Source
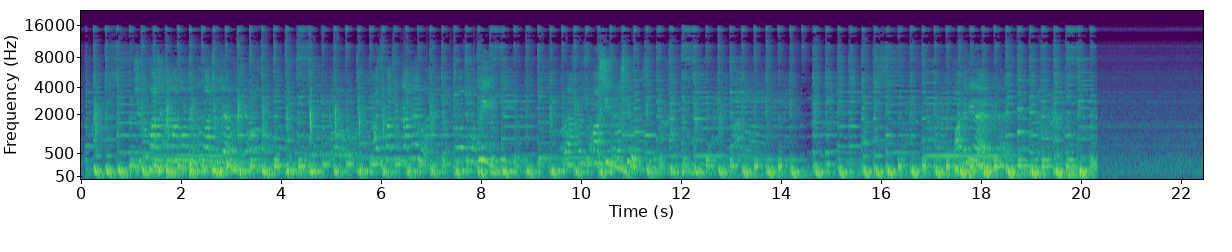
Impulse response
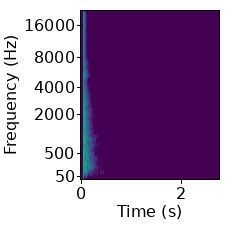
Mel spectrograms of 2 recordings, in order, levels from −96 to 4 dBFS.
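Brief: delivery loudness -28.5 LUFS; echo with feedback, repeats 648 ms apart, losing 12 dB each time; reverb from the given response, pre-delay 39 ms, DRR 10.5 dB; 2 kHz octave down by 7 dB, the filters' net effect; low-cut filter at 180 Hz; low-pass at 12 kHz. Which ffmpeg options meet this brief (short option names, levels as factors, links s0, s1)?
-filter_complex "[0:a]highpass=180,lowpass=12000,equalizer=f=2000:t=o:g=-9,aecho=1:1:648|1296|1944:0.251|0.0628|0.0157,asplit=2[s0][s1];[1:a]atrim=start_sample=2205,adelay=39[s2];[s1][s2]afir=irnorm=-1:irlink=0,volume=0.0596[s3];[s0][s3]amix=inputs=2:normalize=0,volume=0.631"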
